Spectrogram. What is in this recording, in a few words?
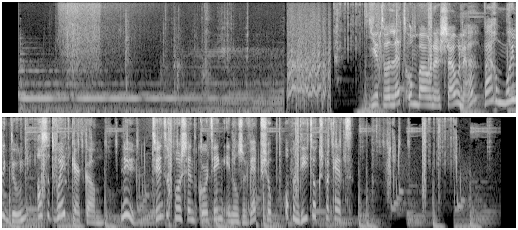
Weight Care commercial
